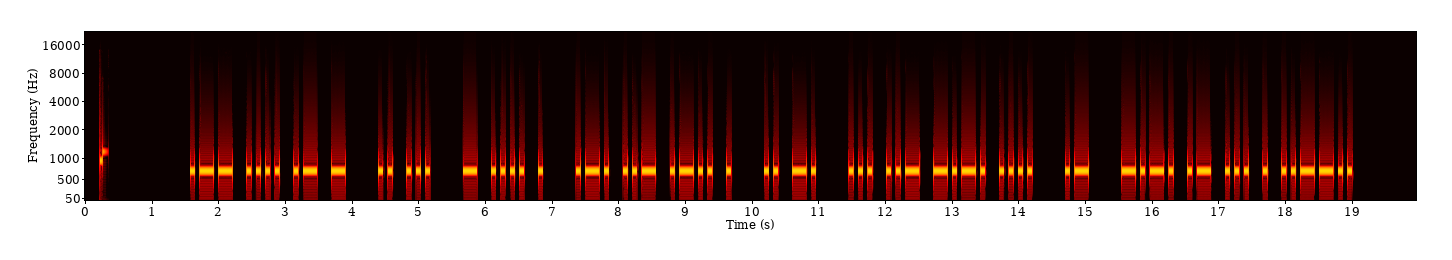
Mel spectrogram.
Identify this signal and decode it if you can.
Morse code, heard as a keyed tone, about 17 wpm, 700 Hz. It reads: WHAT IS THE RULE IN SUCH A CASE?
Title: Sentences from Top 1000 Words - Review Part 2 - 17wpm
